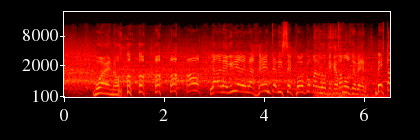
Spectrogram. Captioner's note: laugh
